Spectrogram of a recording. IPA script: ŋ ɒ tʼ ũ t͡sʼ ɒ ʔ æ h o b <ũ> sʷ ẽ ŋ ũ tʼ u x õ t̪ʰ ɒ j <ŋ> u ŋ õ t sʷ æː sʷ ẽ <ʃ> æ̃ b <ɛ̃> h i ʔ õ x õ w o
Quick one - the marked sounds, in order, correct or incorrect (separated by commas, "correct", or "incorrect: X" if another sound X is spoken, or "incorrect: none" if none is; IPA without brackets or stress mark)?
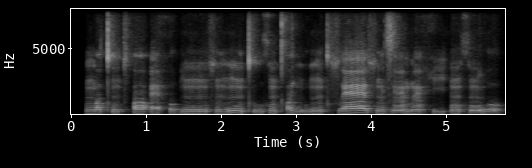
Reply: incorrect: ũː, correct, incorrect: z, incorrect: æ̃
